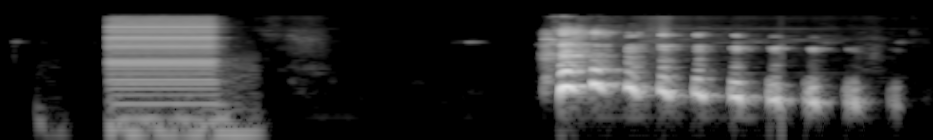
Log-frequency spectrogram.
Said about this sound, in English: So, what we're going to do, we're going to play with some of these buzzers.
